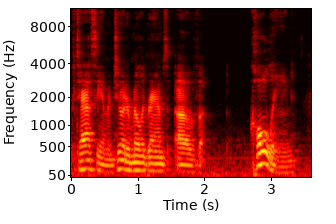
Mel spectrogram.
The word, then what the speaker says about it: choline: and 200 milligrams of choline, which I found out that's how you pronounce it.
